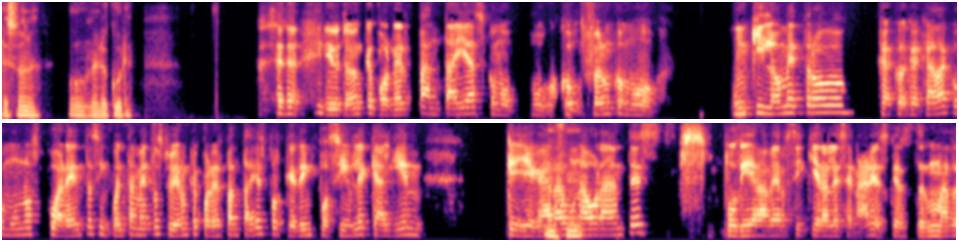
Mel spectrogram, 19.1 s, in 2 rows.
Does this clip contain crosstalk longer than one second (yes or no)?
no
